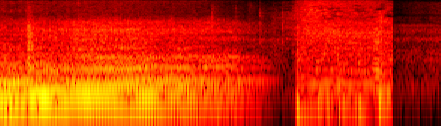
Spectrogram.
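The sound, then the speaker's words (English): A classic car engine revs loudly, its deep rumble winding down over a second or so before a short, sharp second rev bursts out and cuts off abruptly. “And as always, remember to take your classic out because you will make someone's day when they see that car.”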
